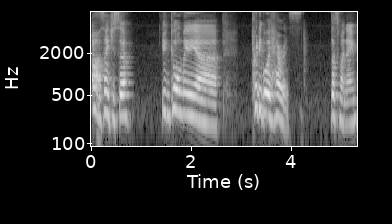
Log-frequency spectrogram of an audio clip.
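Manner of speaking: put-on broad, thick Cockney accent, loud and slow. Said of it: "Full on Cockney".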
